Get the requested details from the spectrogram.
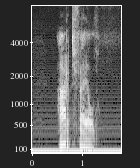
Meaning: synonym of hondsdraf (“tunhoof, ground ivy”)
- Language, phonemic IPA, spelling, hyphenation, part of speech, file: Dutch, /ˈaːrt.fɛi̯l/, aardveil, aard‧veil, noun, Nl-aardveil.ogg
